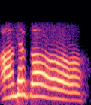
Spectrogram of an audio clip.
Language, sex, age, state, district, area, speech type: Kashmiri, female, 30-45, Jammu and Kashmir, Budgam, rural, conversation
